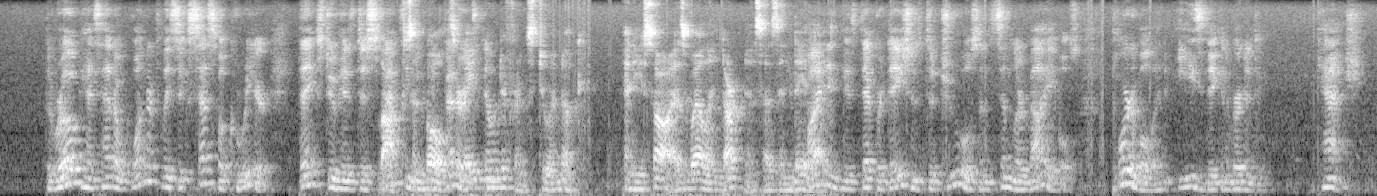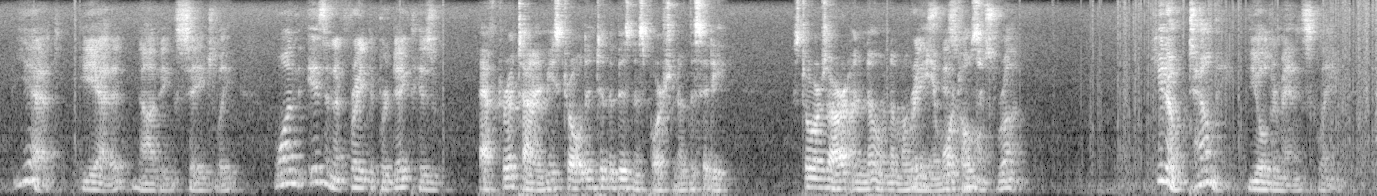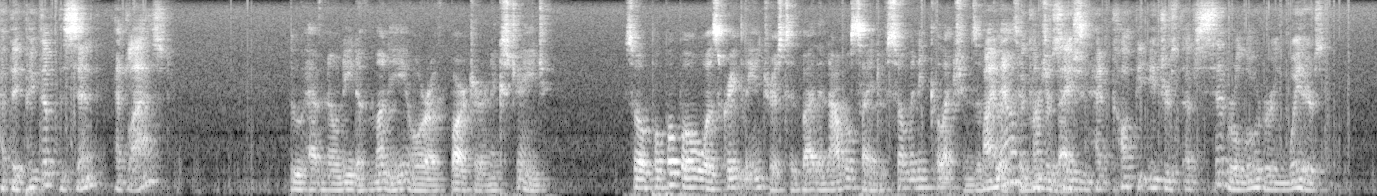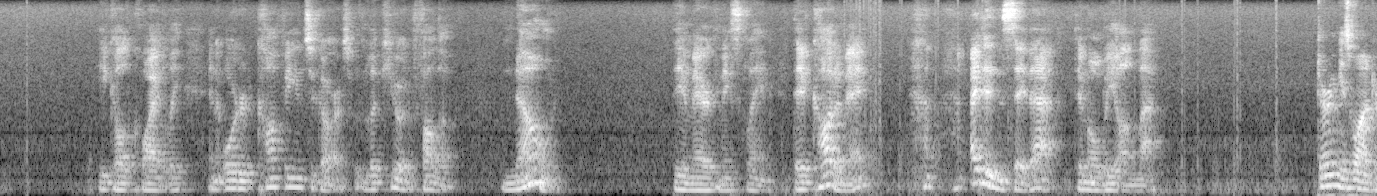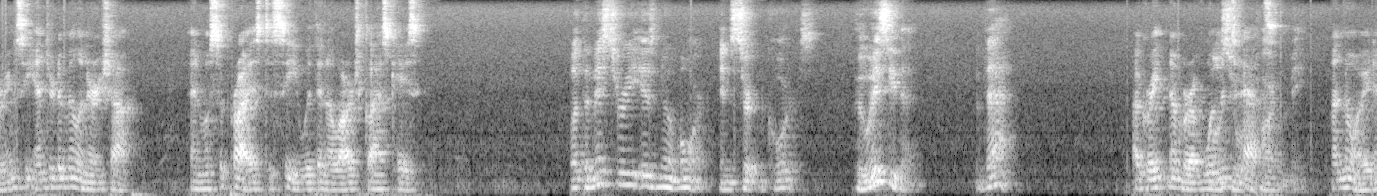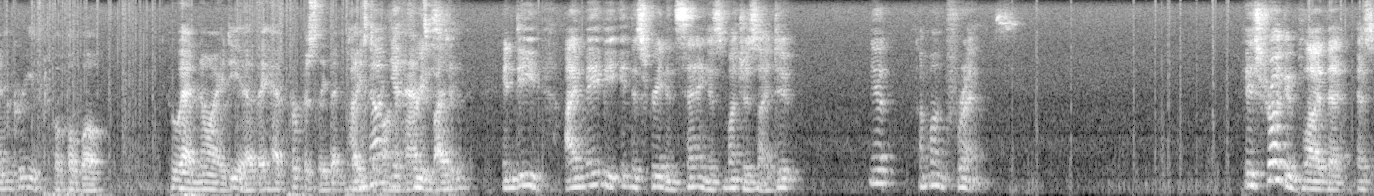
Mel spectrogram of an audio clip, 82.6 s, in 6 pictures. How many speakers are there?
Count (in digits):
2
